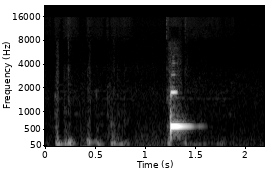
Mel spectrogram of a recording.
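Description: Soft, muffled keyboard taps come over a video call. A little over a second in, a single sharp clink with a brief ringing tone is the loudest sound, fading within about half a second.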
